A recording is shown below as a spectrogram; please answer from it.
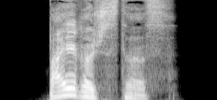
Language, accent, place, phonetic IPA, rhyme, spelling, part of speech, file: German, Germany, Berlin, [ˈbaɪ̯ʁɪʃstəs], -aɪ̯ʁɪʃstəs, bayrischstes, adjective, De-bayrischstes.ogg
- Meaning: strong/mixed nominative/accusative neuter singular superlative degree of bayrisch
